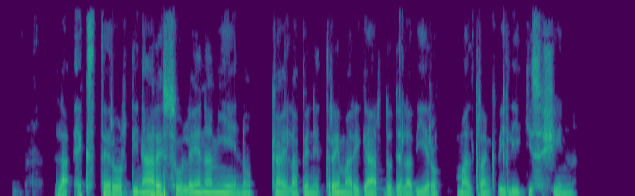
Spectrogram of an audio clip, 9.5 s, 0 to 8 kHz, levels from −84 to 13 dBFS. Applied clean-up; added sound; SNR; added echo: none; Bowed string instrument; 20 dB; none.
